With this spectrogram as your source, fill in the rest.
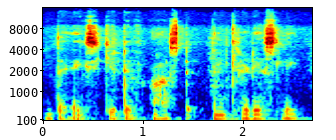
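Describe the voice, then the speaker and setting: Soft-spoken and somewhat breathy, a man talks at a medium pitch. His tone is dark and mellow, and his pace is moderate. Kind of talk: sleep book reading.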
